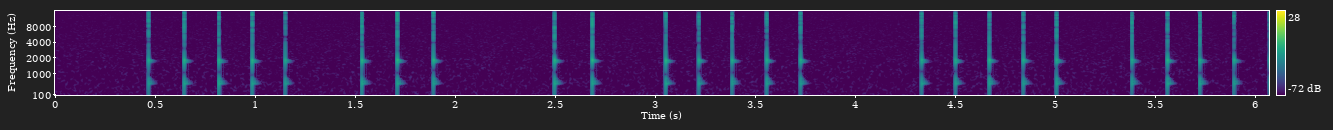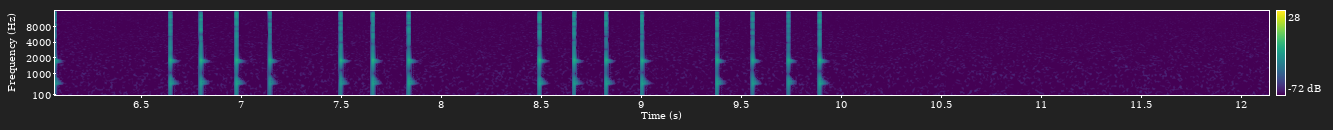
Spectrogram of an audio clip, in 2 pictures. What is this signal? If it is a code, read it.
Tap code, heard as taps on a table, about 6 knocks a second. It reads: XJZST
